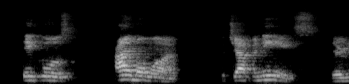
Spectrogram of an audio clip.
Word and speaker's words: Ammon: Moab equals Mawa'aba, means pronounced Mawa'aba, of his father, of his Abba, of his father. Ammon equals Imawan, equals Imawan.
